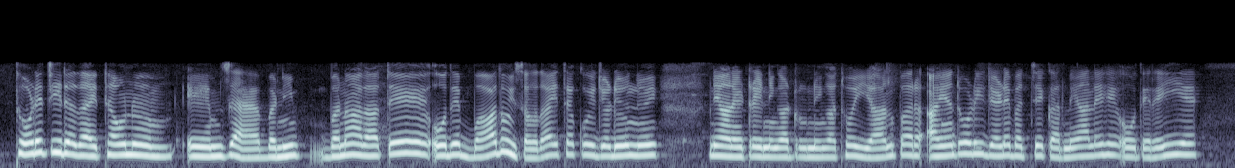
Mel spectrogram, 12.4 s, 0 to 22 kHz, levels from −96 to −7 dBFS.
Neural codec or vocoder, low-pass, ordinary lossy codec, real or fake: none; 5.4 kHz; none; real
